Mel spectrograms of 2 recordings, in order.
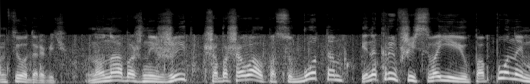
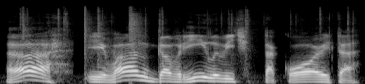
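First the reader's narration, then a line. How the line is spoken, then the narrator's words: Dull muttering to himself. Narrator (Russian): повторяет он глухо про себя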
